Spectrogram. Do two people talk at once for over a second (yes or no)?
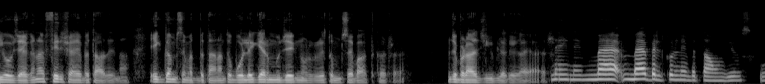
no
